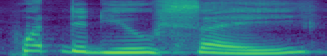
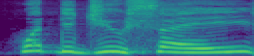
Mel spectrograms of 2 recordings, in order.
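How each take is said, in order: First: Very slow, word-by-word challenge; confrontational question. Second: Higher, slowed disbelieving question; affronted question. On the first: Hare right in the tortoise's face, slow challenge. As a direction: spell it out slowly, leaning on "did you say". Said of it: "pushing his face up close to the tortoise's face". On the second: Hare taken aback by the tortoise's retort, affronted question. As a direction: ask it with a rising, affronted tune. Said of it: "No one had ever spoken to him like that". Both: A narrator's reading.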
